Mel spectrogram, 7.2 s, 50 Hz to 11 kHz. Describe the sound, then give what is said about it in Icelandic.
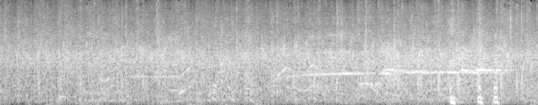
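An audience gives sustained applause for a band that placed second in a 2005 music contest. The clapping is dense and steady, with a whistle cutting through near the end. “Klapp, gefa þeim gott og mikið klapp og stilli ykkur svo upp í skemmtilega mynd.”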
